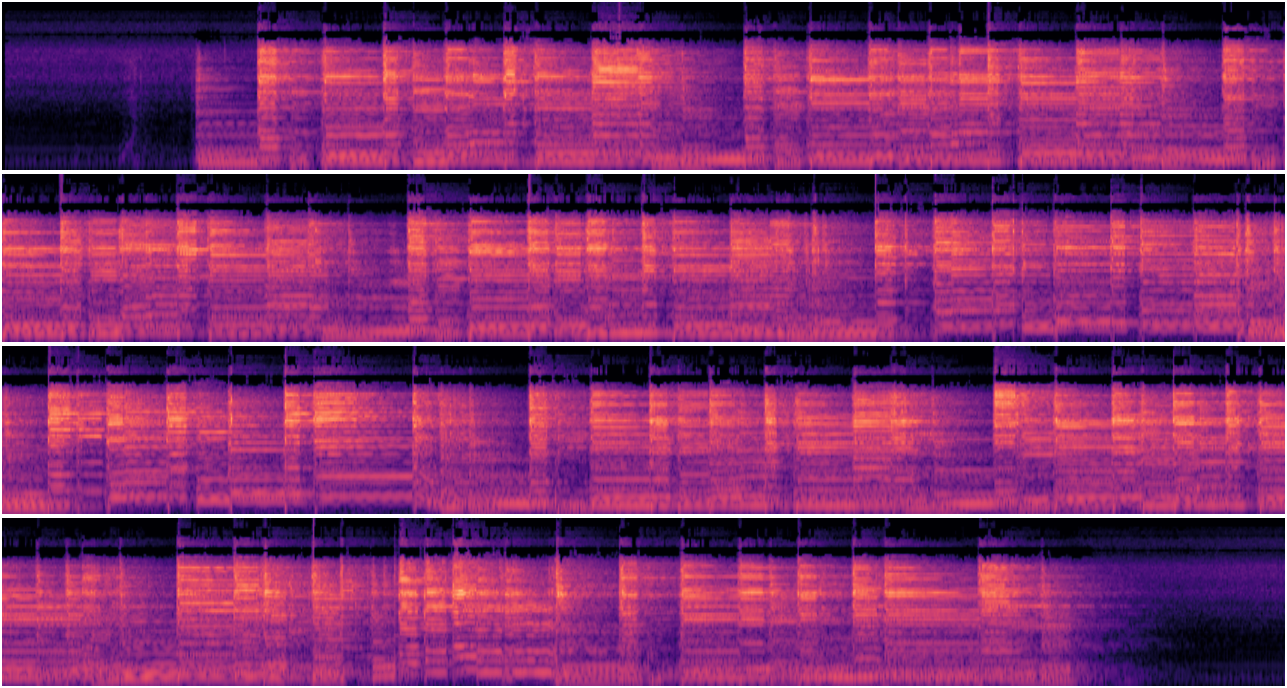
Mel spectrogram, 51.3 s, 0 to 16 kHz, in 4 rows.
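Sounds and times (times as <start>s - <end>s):
Stratocaster electric guitar: 0.0s - 51.3s.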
